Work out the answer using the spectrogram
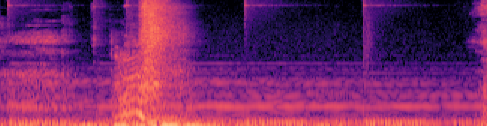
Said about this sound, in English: Okay. Oh no, friends, I have to sneeze.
